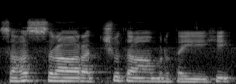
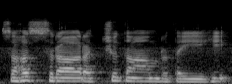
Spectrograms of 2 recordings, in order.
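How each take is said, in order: The two takes are said the same way.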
